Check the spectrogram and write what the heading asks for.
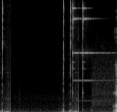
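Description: Subscribe-button animation sound effect: clicks near the start, then a bright bell-like ding about a second and a half in, its high tones ringing on briefly.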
